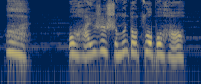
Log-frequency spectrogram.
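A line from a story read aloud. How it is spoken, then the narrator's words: Sighing. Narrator (Chinese): 小象叹了一口气，他说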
